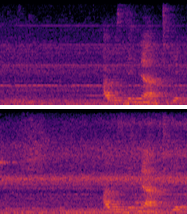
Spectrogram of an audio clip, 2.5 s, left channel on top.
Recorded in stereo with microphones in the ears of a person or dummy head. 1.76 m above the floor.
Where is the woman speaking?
20° left (ahead or behind), 2.5 m; by 2.4 s 5° left (ahead or behind), 3 m.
